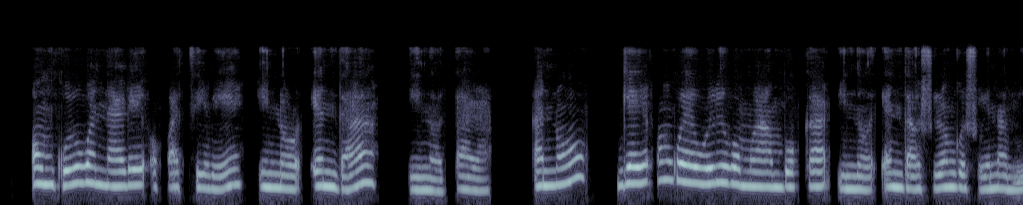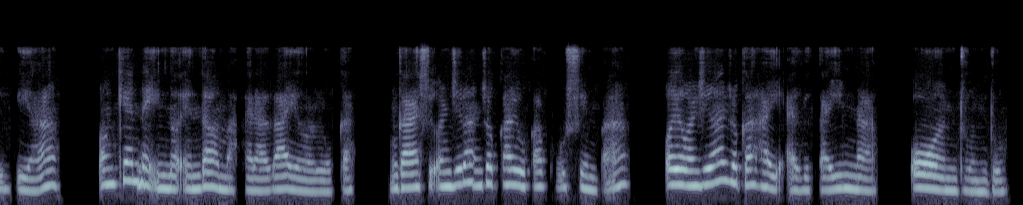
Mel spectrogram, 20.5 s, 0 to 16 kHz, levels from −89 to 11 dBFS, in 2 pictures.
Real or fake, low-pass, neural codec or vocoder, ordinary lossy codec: fake; 7.2 kHz; codec, 16 kHz, 4.8 kbps, FACodec; Opus, 64 kbps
